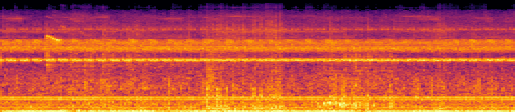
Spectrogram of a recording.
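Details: Night insects near a small fire give a continuous, even high ringing drone that never pauses, layered with faint higher tones and light low background noise.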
